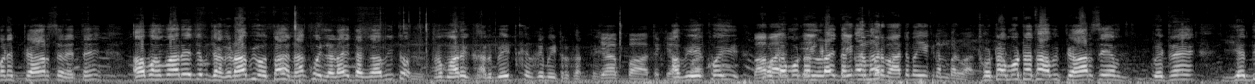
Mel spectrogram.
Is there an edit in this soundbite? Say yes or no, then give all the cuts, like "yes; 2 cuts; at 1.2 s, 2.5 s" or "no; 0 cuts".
no; 0 cuts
